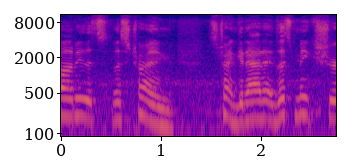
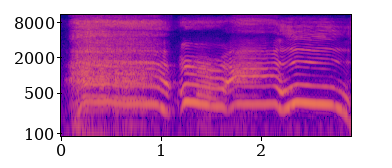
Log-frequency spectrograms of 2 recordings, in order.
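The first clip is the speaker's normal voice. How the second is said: loud, high screaming cries; 10 semitones higher, 7 dB louder, much slower than usual. Acted. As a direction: cry out in drawn-out screams. Wordless screaming, then names screaming.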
